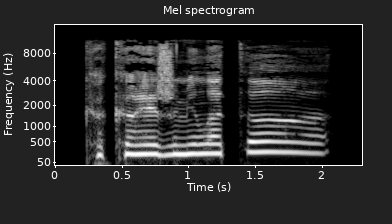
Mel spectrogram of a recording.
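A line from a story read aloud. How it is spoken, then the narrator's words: Fond drawl. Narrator (Russian): протянула Ромашка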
